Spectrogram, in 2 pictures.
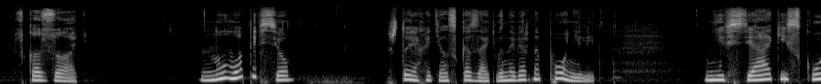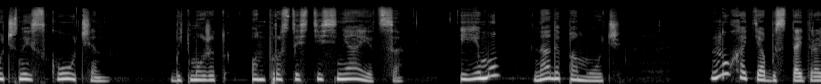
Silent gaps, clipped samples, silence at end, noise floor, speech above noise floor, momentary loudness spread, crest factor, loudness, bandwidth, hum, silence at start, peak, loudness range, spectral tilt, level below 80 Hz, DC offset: none; under 0.1%; 0 s; -65 dBFS; 42 dB; 12 LU; 18 dB; -23 LUFS; 16 kHz; none; 0.15 s; -8 dBFS; 4 LU; -4.5 dB/octave; -62 dBFS; under 0.1%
